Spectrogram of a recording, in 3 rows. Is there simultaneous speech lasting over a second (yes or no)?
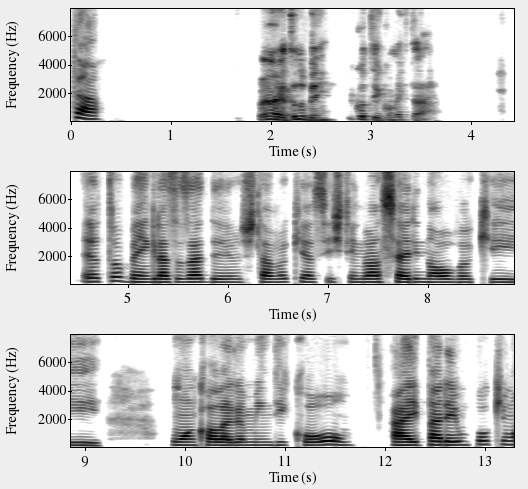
no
